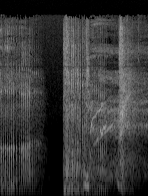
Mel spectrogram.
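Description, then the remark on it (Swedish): A voice imitates their own snore: a raspy, rattling inhale, a brief pause, then a louder, wheezy, snorting burst with squeaky whinny-like tones, fairly loud. “Men det kan låta som en snark. Så här var det på mitt snark, så var jag så här.”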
